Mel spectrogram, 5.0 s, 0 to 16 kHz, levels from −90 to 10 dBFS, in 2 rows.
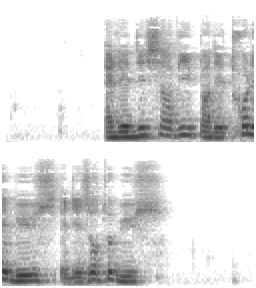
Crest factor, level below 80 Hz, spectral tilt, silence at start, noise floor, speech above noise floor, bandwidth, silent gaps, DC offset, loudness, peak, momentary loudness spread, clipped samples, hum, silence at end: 18 dB; -64 dBFS; -6.5 dB/octave; 1 s; -78 dBFS; 56 dB; 10.5 kHz; none; under 0.1%; -22 LUFS; -6 dBFS; 9 LU; under 0.1%; none; 0.95 s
